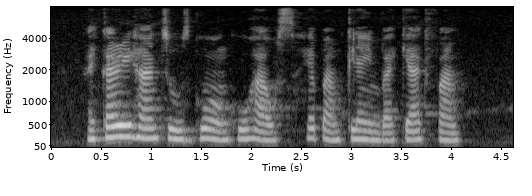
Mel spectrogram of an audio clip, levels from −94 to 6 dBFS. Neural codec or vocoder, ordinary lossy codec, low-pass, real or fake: none; none; none; real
